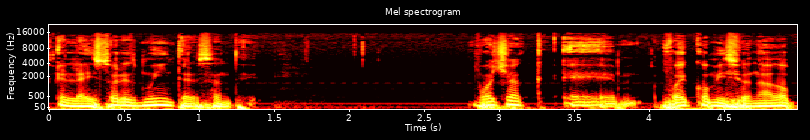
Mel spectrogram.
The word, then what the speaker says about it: Dvořák: Y lo pronuncian de diferentes maneras. Hay, algunos dicen Antonín Dvořák, otros dicen Dvořák. En realidad, la pronunciación en el idioma checoslovaco, que es el idioma original, es Dvořák.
